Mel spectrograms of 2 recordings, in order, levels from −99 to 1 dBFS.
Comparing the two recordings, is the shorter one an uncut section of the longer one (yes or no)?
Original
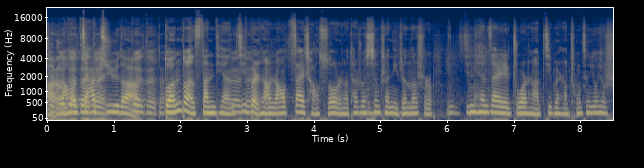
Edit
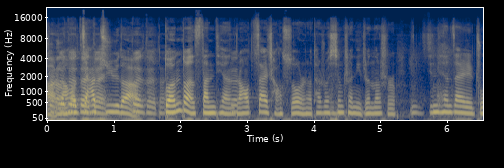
no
